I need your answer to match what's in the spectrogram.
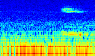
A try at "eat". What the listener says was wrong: Very good.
